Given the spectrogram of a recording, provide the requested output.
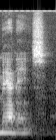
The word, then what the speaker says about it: mayonnaise: Alabama lawyer coupon mayonnaise which I just realized that means I don't pronounce the O in mayonnaise even though I usually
